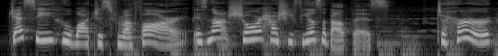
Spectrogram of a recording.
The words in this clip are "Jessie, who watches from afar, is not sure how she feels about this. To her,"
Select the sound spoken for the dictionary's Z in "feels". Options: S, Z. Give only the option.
Z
